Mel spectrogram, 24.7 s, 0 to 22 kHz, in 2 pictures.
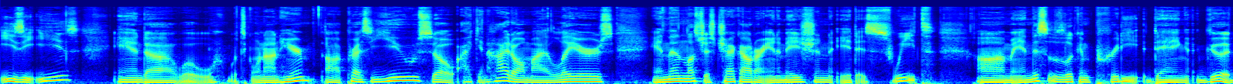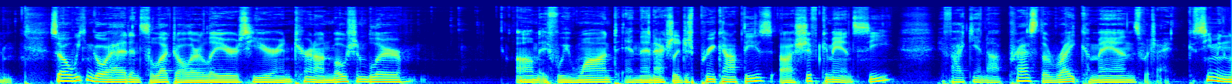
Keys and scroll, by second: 0.6 `, 3.1 u, 4.6 u, 6.6 0, 12.9 space, 20.2 shift+super+v.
